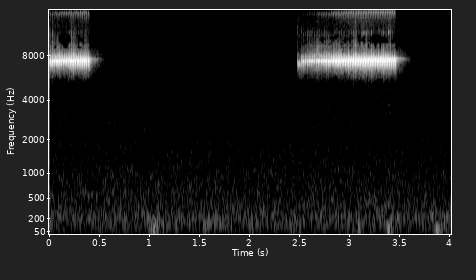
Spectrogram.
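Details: High, thin buzzing trill of a marsh cricket (Pteronemobius heydenii) at Puntigam, Austria, 4 June 2022: the tail of one burst, two seconds of silence, then a complete one-second trill, nothing else audible.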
